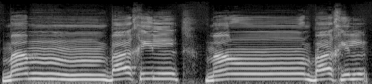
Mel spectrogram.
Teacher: نون ساکن یا تنوین کے بعد با آ جائے تو دونوں میم بن جاتے ہیں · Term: اقلاب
